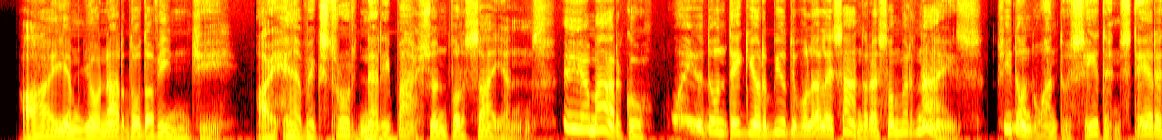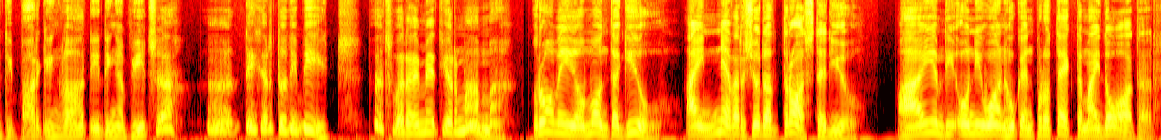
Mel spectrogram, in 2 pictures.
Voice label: Neutral Italian accent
